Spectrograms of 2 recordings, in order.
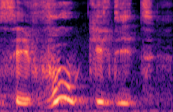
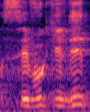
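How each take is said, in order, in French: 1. Elle est dite avec scepticisme, comme une riposte. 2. Elle est dite de façon neutre, comme un titre. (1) "mais l'intonation change" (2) "le nom change pas"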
